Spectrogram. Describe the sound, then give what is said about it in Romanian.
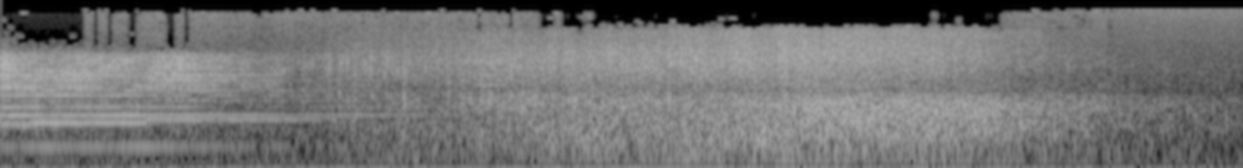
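Sea waves wash in a broad, steady roar that swells through the middle and eases toward the end, opening with a sustained low horn-like tone fading under the surf, in fog. No one speaks. “O știe numai marea asta afurisită.”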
